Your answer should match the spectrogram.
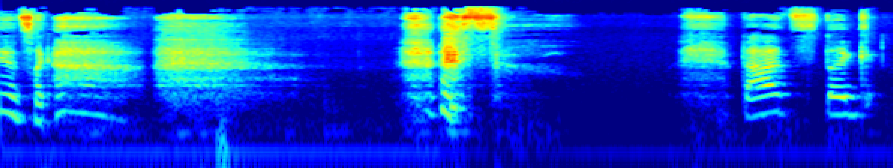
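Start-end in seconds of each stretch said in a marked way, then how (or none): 0.4-1.7 long, airy demonstrative exhale; finally taking a breath. Shown as a demonstration. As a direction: let out a big overdue breath. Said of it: "take a breath finally".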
